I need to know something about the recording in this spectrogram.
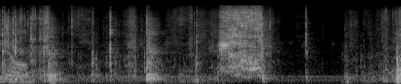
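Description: A cardboard lid slides off a box with a dry scrape.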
